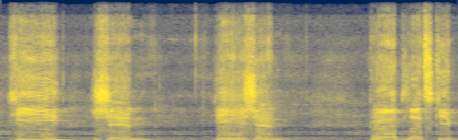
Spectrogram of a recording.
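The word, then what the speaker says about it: ϩⲓϫⲉⲛ: So this is going to be pronounced as an H. And then this one looks like an I, pronounced like an I. This one, we said looks like a script J, right? Looks like it, pronounced like it. So this is an E, this is an N. So you put those together, it's he, jen.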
